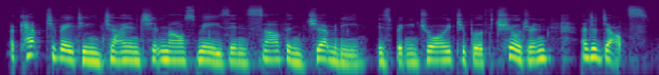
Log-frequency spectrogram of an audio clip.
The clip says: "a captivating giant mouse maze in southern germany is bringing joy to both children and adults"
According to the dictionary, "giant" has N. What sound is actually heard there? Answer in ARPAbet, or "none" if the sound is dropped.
N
